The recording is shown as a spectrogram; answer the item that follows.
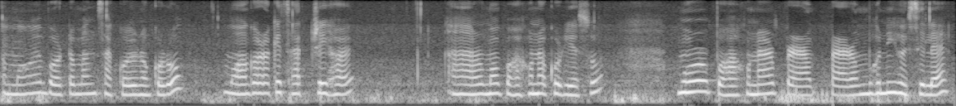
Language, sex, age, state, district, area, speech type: Assamese, female, 18-30, Assam, Sonitpur, urban, spontaneous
